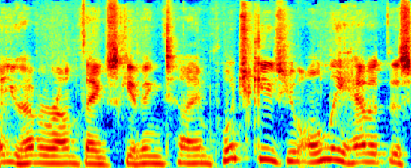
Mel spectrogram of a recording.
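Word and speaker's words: pączki: Well, and here we also call it Punchki Day.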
